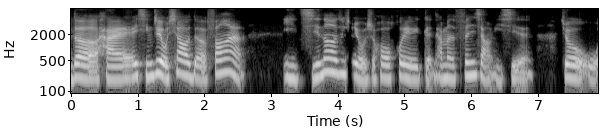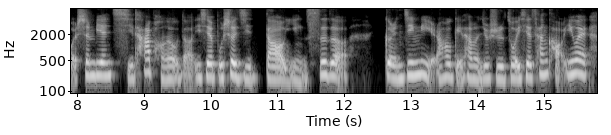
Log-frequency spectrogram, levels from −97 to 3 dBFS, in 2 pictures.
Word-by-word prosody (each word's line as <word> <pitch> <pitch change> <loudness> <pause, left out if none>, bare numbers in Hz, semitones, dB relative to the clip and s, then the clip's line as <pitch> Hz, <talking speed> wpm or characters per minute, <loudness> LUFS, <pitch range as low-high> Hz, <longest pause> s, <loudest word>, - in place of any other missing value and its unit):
得 205 0 +5
还 190 +2 +3
行 220 0 -2
之 260 - 0
有 225 -6 +7
效 240 +2 +2
的 210 -3 -1
方 255 +7 0
案。 240 -4 0 0.6
以 200 -2 -3
及 190 +2 -4
呢， 280 +1 +3
就 255 - -1
是 230 - -9
有 205 - +1
时 185 0 -7
候 200 -1 -1
会 195 -2 -1
给 185 - -6
他 220 -4 -7
们 195 -1 -2
分 230 +4 -1
享 230 0 -4
一 180 - -10
些， 190 - -6 0.4
就 205 -2 +2
我 185 - -4
身 230 -1 0
边 230 0 +2
其 230 -4 -7
他 275 +7 +2
朋 195 -9 -6
友 190 - 0
的 - - -7
一 205 - -3
些 215 +1 +4
不 205 -1 -1
涉 225 +1 +6
及 205 -2 -4
到 190 -2 +3
隐 170 +1 -8
私 240 +5 +1
的 225 -1 +1 0.5
个 225 - +5
人 195 0 -1
经 230 +2 +2
历， 235 -4 0
然 190 - -5
后 215 0 -1
给 205 - -4
他 200 +1 -4
们 190 - -3
就 195 +1 -2
是 190 -1 -1
做 200 +2 0
一 - - +2
些 205 +1 +2
参 245 +5 -2
考。 - - -4
因 240 +2 +1
为， 250 -3 +3
210 Hz, 230 characters per minute, -22 LUFS, 195-230 Hz, 0.6 s, 有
